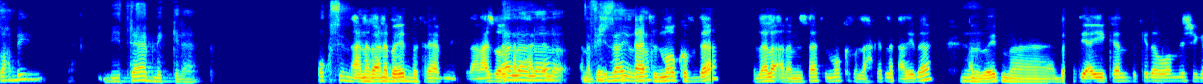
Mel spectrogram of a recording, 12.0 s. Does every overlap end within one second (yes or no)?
no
